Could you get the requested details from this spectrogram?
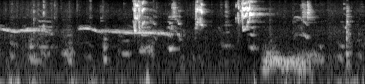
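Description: Budgerigar chatter: a long, level whistled note, then quick scratchy chirps and a harsh, grating burst, like several birds calling together.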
